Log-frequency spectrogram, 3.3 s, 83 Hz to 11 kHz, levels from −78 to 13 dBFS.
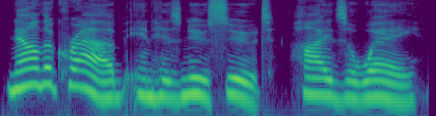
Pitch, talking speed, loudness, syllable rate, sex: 205 Hz, 165 wpm, -15 LUFS, 3.8 syllables/s, female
